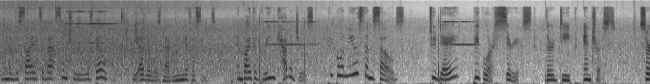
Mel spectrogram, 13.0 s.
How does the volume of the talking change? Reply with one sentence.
The volume of the talking stays about the same.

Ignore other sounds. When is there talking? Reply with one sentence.
You can hear the talking from 0.0 to 12.9 s.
